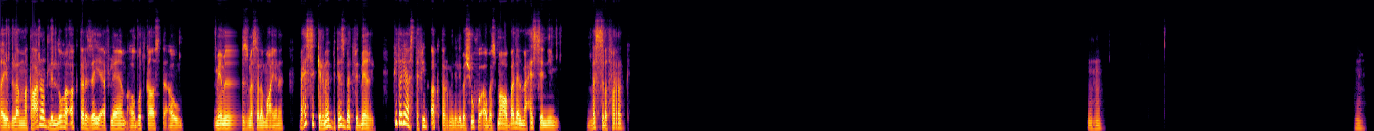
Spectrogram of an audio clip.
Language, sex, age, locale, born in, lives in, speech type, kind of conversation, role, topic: Arabic, male, 45-49, ar-EG, Egypt, Egypt, read, expert-assistant, asker, إزاي أوازن بين تعلم اللغات التانية وفي نفس الوقت أحافظ على قوة لغتي الأم؟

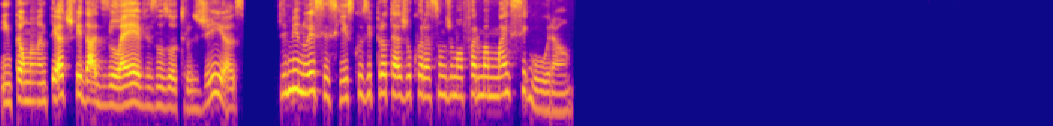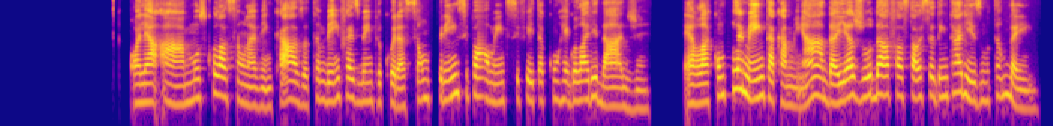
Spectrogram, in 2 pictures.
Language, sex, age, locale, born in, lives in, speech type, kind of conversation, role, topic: Portuguese, female, 45-49, pt-BR, Brazil, United States, read, expert-assistant, expert, O que é mais eficiente para melhorar a saúde cardiovascular: exercícios aeróbicos ou musculação?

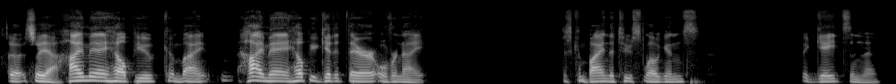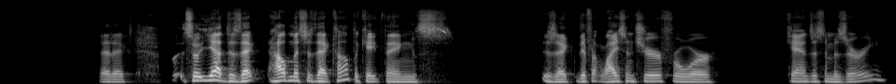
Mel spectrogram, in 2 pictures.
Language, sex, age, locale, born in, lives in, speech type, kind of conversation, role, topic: English, male, 55-59, en-US, United States, United States, conversation, advice, advisor, How do I make the most of my first weeks and manage nerves at a new job?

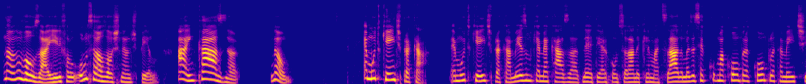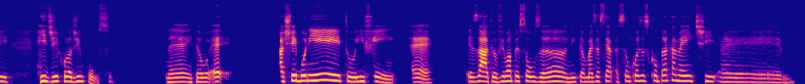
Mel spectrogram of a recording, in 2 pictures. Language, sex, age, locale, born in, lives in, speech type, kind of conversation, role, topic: Portuguese, female, 50-54, pt-BR, Brazil, United States, conversation, advice, user, Como posso evitar compras por impulso e controlar meus gastos?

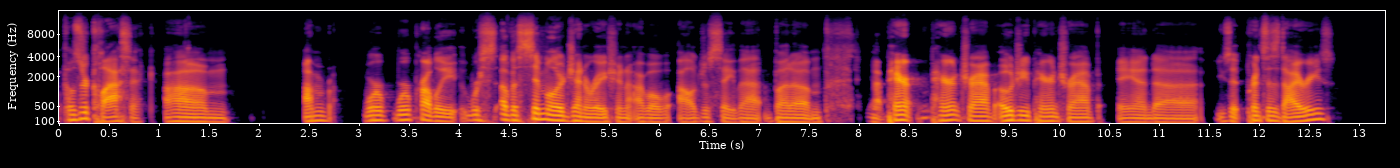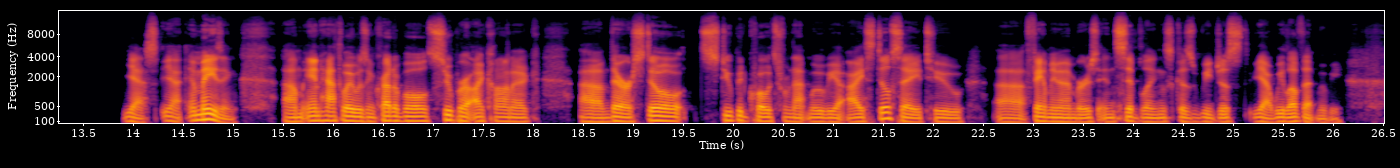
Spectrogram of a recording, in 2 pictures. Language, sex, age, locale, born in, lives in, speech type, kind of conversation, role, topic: English, male, 30-34, en-US, United States, United States, conversation, unstructured, none, Which comfort movie or TV series do you return to, and why does it feel like home?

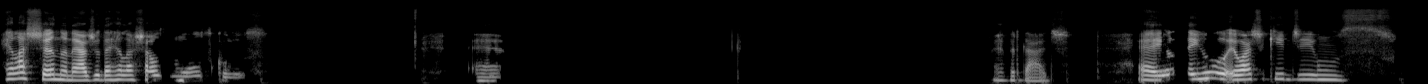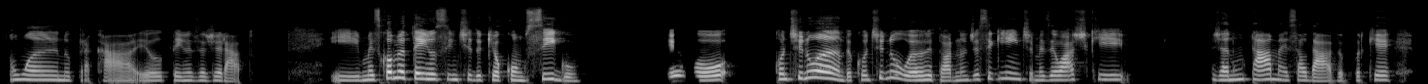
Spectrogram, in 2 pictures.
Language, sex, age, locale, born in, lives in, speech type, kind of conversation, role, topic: Portuguese, female, 35-39, pt-BR, Brazil, United States, conversation, advice, user, Como posso definir metas de condicionamento físico realistas sem me sentir inseguro(a)?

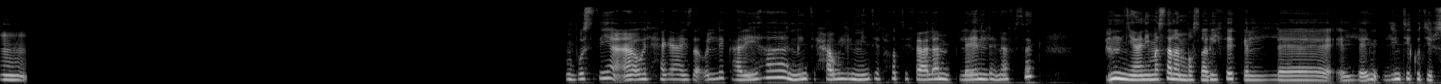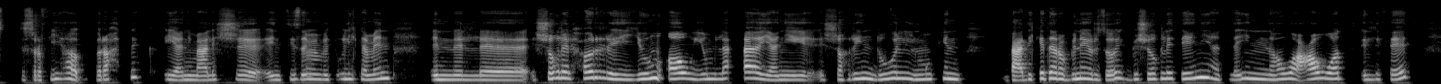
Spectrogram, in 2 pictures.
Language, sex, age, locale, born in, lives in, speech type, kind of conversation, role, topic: Arabic, female, 30-34, ar-EG, Egypt, Egypt, conversation, advice, advisor, إزاي أتعامل مع تقلب الدخل في الشغل الحر وعدم الاستقرار المالي المؤقت؟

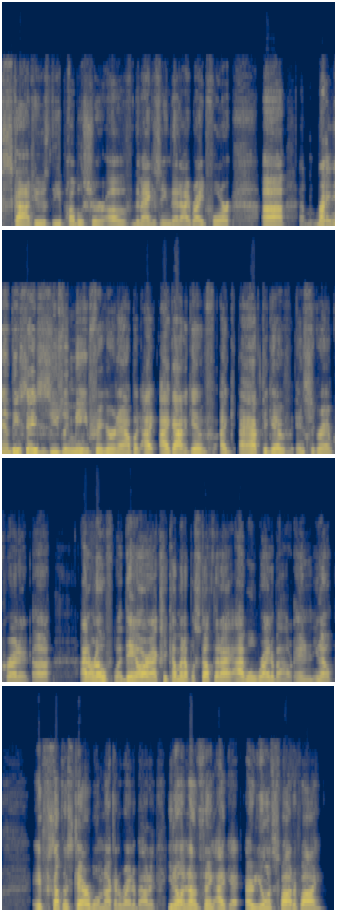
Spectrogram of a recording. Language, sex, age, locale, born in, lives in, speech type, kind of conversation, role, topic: English, male, 50-54, en-US, United States, United States, conversation, podcast, guest, What influences the way you find and enjoy new music these days?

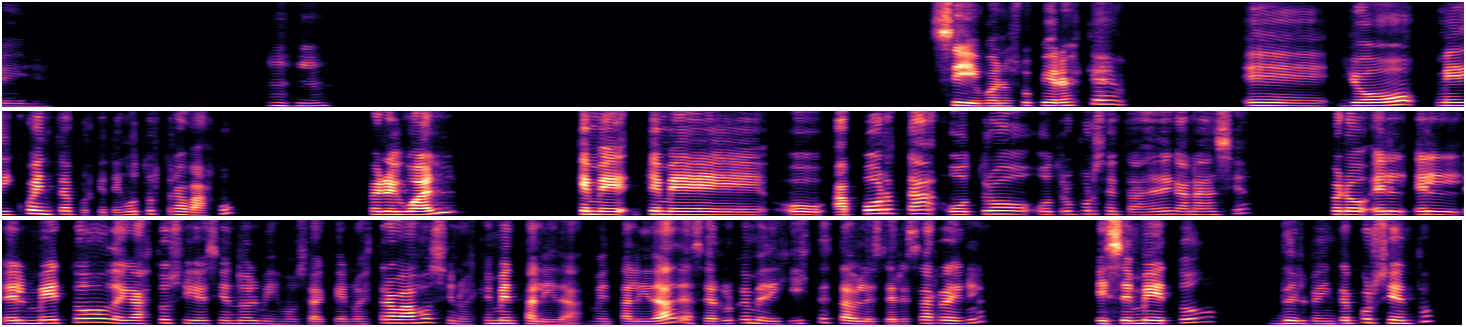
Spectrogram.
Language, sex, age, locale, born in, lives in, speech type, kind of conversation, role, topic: Spanish, female, 50-54, es-VE, Venezuela, Portugal, conversation, advice, user, ¿Cómo puedo controlar mejor mis gastos y ahorrar cada mes?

